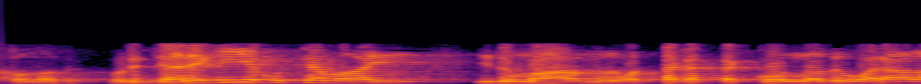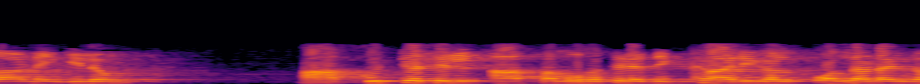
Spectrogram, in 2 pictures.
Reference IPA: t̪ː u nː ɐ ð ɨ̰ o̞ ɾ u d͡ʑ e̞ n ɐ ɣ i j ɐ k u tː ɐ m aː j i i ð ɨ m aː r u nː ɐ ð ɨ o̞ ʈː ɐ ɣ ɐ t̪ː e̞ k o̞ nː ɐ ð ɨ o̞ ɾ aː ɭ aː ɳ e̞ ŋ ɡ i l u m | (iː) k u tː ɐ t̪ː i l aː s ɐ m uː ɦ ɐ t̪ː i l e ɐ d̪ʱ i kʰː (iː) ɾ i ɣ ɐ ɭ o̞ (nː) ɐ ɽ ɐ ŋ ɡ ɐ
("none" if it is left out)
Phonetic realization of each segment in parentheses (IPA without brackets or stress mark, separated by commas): aː, aː, nː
